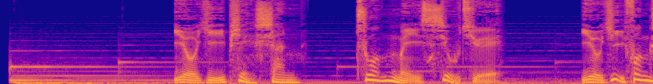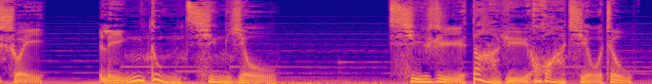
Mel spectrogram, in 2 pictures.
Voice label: 男 产品宣传 矿泉水 磁性质感; 厚重磁性 高端大气

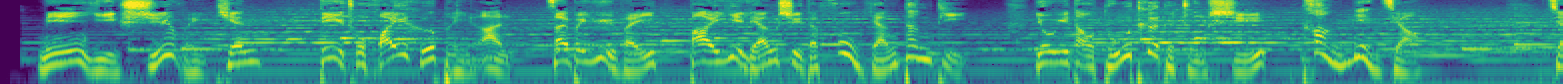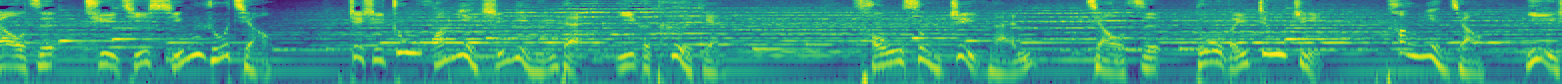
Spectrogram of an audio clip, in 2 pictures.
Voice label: 男 沉稳介绍; 烫面角; 男D2-年轻气质; 舌尖感

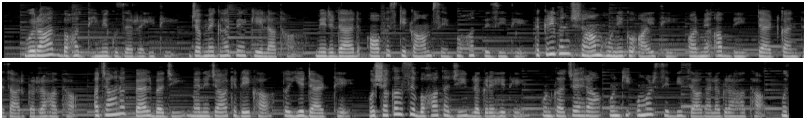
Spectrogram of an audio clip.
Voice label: 乌尔都女声

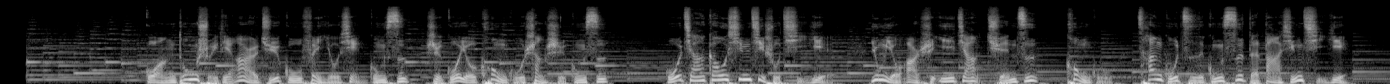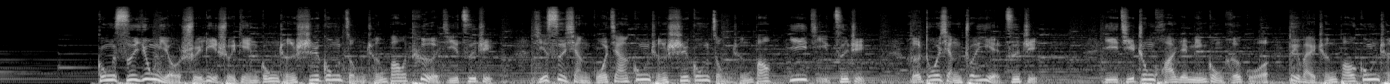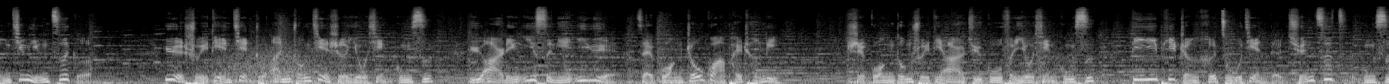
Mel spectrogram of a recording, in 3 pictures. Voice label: 男 企业宣传 年轻稳重; 《广东水电二局股份有限公司》; 男20-厚重有力 大气浑厚

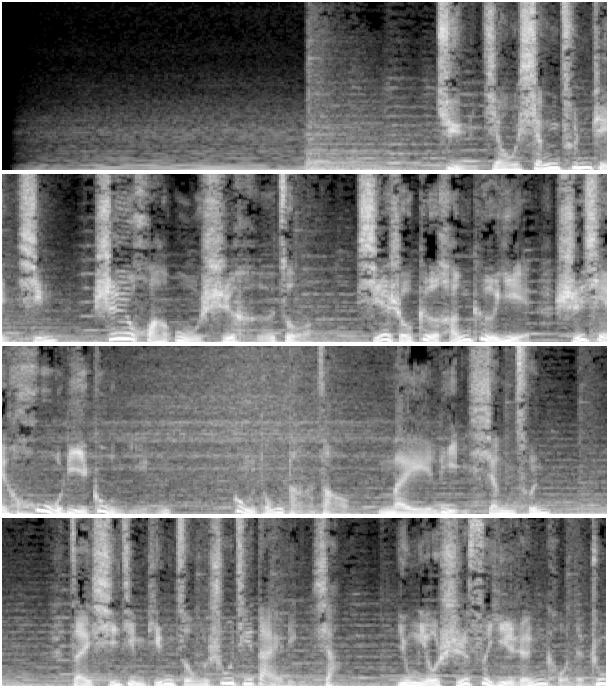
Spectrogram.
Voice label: 男 政府专题; 厚重有力; 大气浑厚

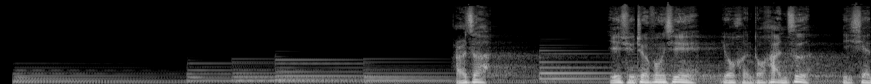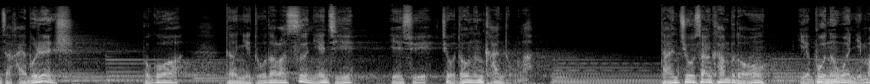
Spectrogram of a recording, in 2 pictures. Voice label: 男 角色 青年警察; 中英双语; 大气浑厚; 父亲的信

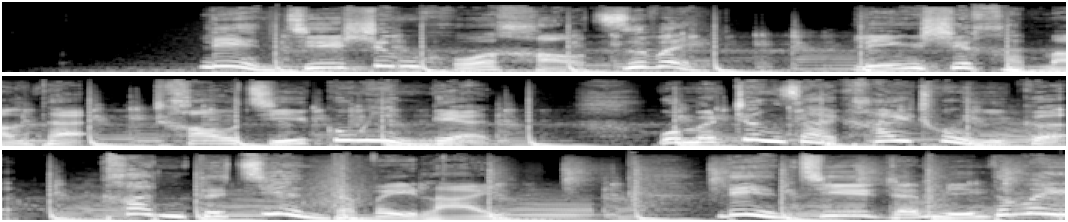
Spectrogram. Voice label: 男 品质广告 轻快, 年轻气质 轻松活泼; 零食很忙

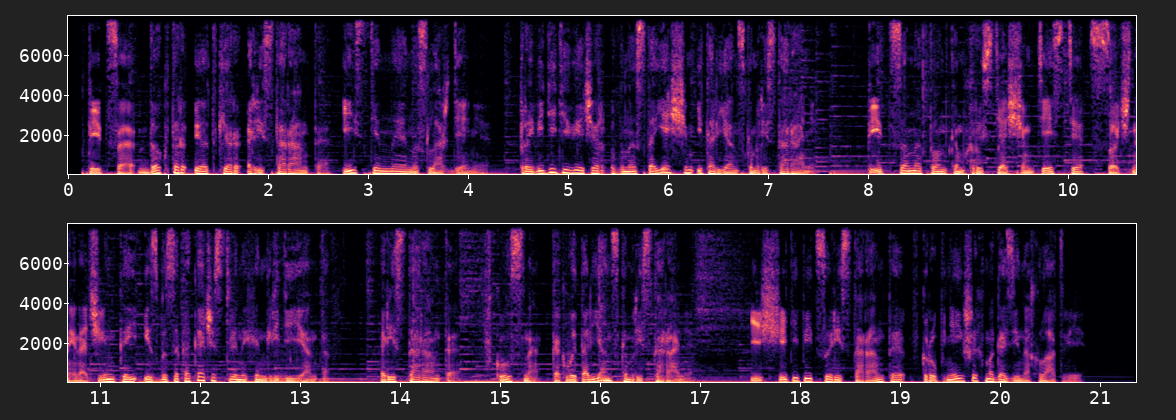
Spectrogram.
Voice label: 俄语男声 广告

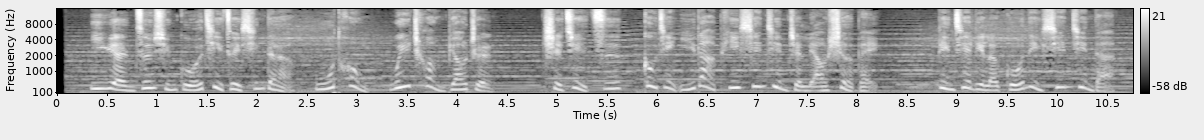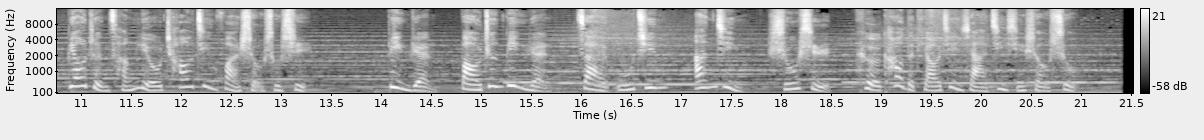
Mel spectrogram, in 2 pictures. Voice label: 女 专题配音 稳重大气; 医疗医药; 妇幼保健院; 沉稳大气

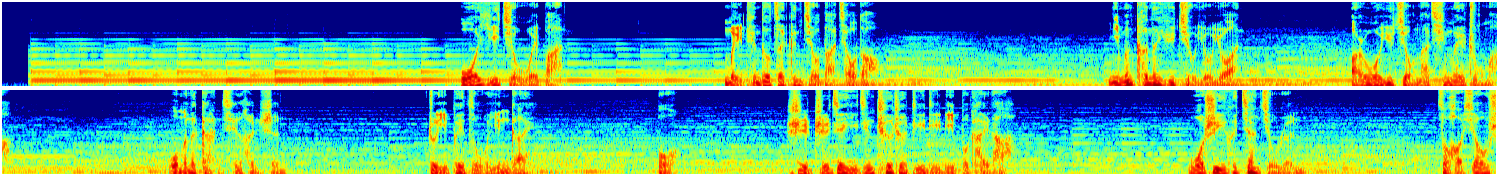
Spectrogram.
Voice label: 男 独白 磁性浑厚; 酱酒人; 硬朗力度 成熟厚重

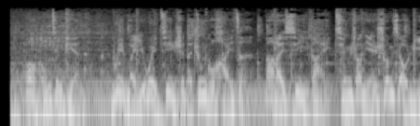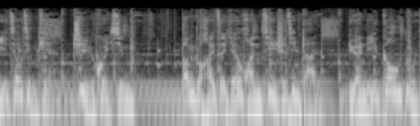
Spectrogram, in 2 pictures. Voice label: 男 镜片 产品介绍; 厚重有力; 年轻时尚; 暴龙镜片

